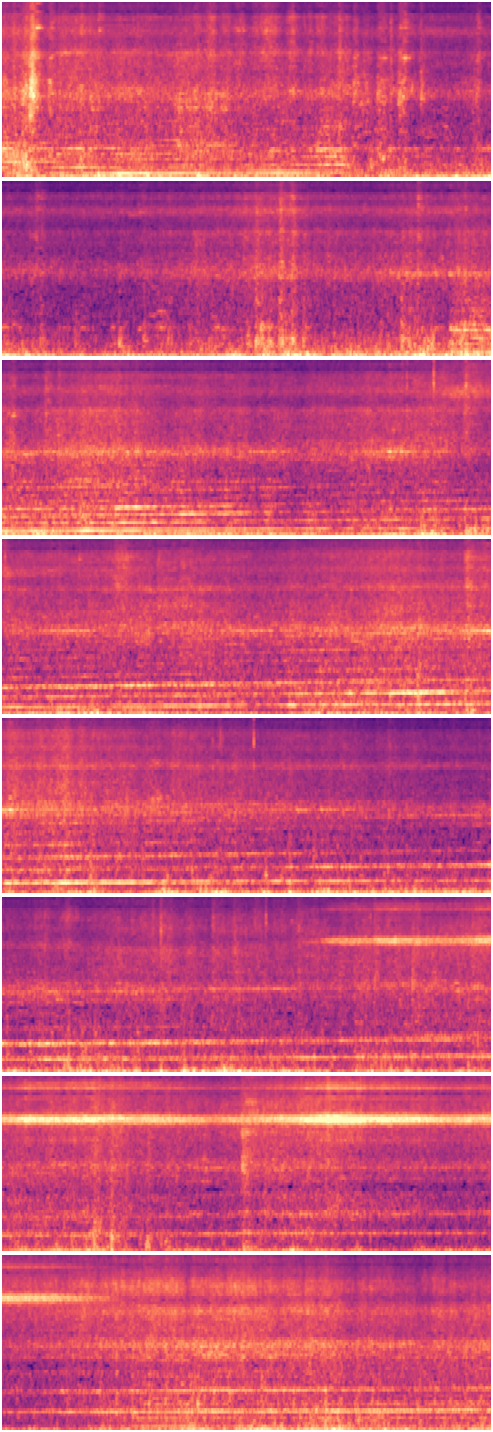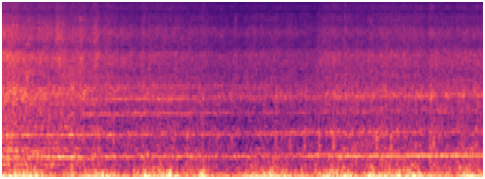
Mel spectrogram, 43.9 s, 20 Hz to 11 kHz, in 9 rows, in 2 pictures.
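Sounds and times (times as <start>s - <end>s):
wheels rumbling on rail: 0.0s - 43.9s
electric train motor whine: 9.0s - 43.9s
high wheel squeal: 26.8s - 38.5s.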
